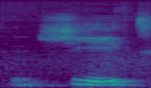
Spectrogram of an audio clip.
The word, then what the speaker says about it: sheet: Y ahí hasta esta continuation sheet, sheet, se pronuncia así porque tiene esta doble E, es una I de nosotros, pero más extensa.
